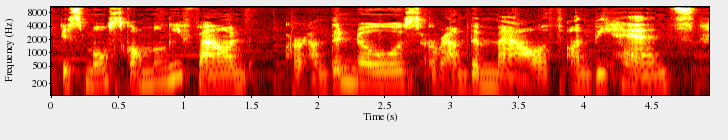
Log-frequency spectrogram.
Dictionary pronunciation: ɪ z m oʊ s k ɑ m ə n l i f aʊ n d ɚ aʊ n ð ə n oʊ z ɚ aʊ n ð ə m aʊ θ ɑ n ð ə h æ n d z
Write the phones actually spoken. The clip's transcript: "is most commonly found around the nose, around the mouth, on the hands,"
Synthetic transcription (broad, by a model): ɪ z m oʊ s k ɑ m ə n l i f aʊ n d ɚ aʊ n ð ə n oʊ z ɚ aʊ n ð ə m aʊ θ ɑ n ð ə h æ n d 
